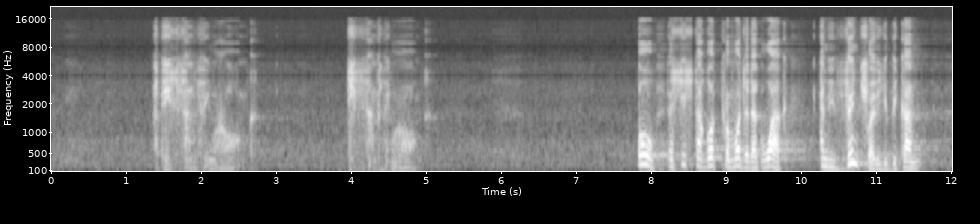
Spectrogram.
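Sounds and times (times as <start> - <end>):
faint hiss: 0.0 - 12.0
man whispering: 1.3 - 2.9, 3.9 - 5.2.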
